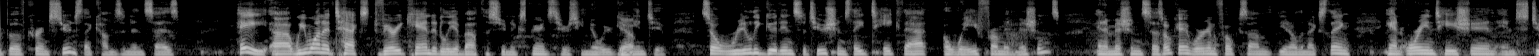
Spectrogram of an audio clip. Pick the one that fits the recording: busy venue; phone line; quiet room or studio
busy venue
